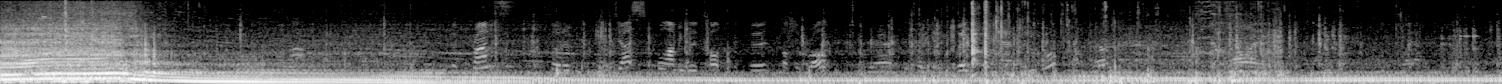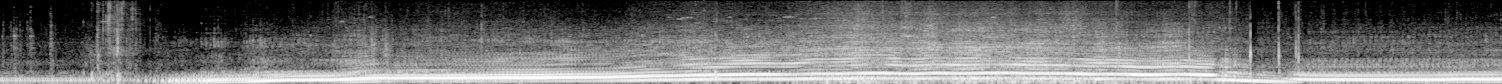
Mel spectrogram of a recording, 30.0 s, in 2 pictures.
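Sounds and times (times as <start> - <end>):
off-road engine revving under load: 0.0 - 30.0.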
